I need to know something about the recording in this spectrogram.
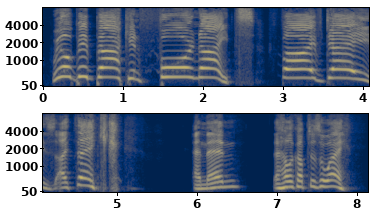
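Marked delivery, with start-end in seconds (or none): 0.1-5.0 very high, carrying yell. As the helicopter rises, crew chief [name] leans out, yelling for all to hear. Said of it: "yells so that as many people can hear".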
